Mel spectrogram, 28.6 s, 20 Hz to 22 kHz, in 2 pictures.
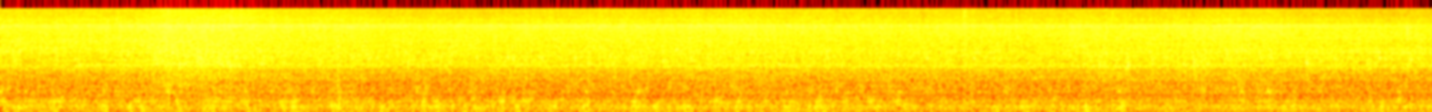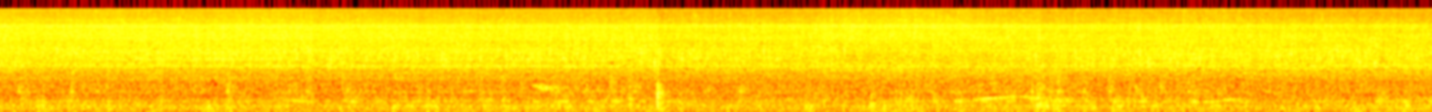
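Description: Chicken pieces sizzling steadily in hot oil in a frying pan as they are first browned, a high even hiss that swells briefly about two seconds in. A single sharp click is heard about 21 seconds in.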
